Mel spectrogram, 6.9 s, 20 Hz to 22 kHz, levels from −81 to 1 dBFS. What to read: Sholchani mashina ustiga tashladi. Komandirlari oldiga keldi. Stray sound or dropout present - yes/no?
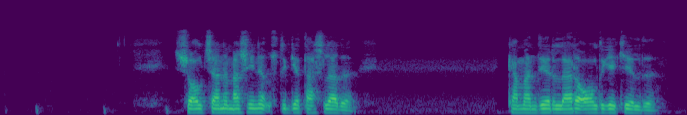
no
